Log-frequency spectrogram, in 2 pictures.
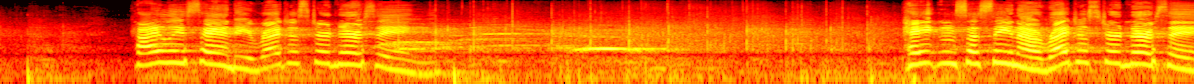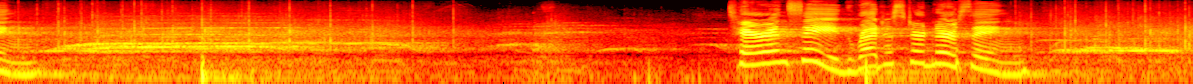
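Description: A crowd cheers and whistles loudly in bursts.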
